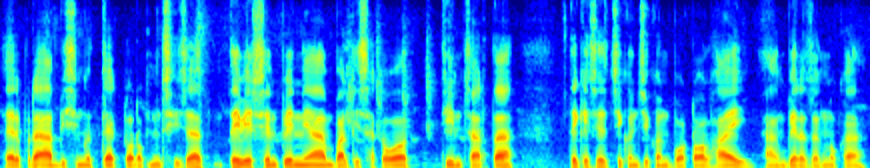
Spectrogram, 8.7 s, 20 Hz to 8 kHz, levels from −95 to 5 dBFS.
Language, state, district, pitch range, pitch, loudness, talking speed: Kokborok, Tripura, Dhalai, 90-105 Hz, 95 Hz, -20 LUFS, 185 wpm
